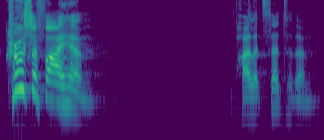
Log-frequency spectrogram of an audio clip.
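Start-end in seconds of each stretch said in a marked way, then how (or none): 0.0-1.2 high, very loud repeated shouts; crowd crying out. A narrator's reading. Crowd rejecting their king before Pilate, loud outcry. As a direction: bellow it like a mob. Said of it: "they cried out".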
